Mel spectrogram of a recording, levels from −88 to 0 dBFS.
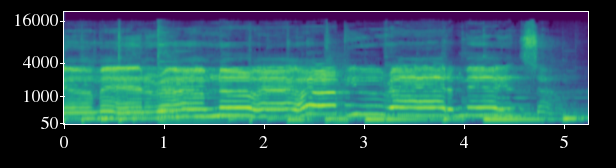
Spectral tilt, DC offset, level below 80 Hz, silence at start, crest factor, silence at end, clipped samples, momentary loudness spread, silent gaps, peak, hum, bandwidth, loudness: -3 dB/octave; under 0.1%; -66 dBFS; 0 s; 12 dB; 0 s; under 0.1%; 7 LU; none; -2 dBFS; none; 16.5 kHz; -13 LUFS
